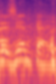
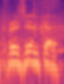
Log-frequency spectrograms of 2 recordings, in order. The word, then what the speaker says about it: Kryzhynka: I think it's pronounced butthole. Kryzhynka is the name. Kryzhynka.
